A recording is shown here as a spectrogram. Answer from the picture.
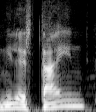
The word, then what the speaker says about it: Milestone: algunos lo pronuncian Milstein, que, era como en realidad, eh, era lo más parecido a su, a su apellido en origen,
